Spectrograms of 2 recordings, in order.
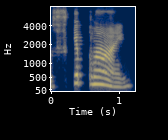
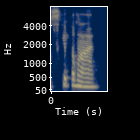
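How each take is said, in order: First: "Skip the line." drawn out slowly, each word weighted; emphatic, unhurried urging; slow emphatic advice. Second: "Skip the line." said lower and softer as a closing echo; a quiet, settled restatement; lower, softer repeat. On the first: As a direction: lay it down slowly as a firm tip. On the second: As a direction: drop it down to let it sink in. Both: Shown as a demonstration. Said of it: "I can't stress it enough".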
